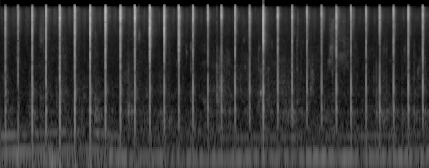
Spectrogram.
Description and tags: Here are the sounds recorded from various objects.
france, lapoterie, mysounds, rennes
